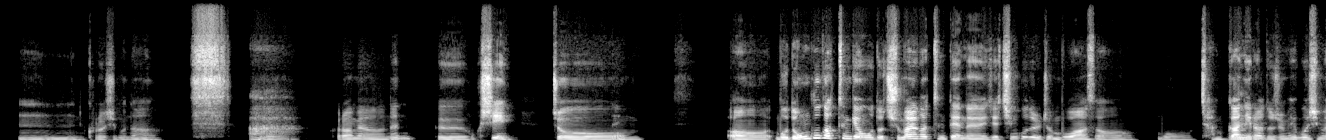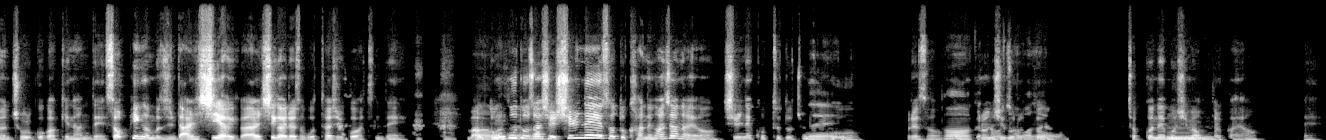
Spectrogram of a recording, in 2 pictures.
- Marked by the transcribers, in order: teeth sucking; laugh
- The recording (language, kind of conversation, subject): Korean, advice, 취미와 책임을 어떻게 균형 있게 유지할 수 있을까요?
